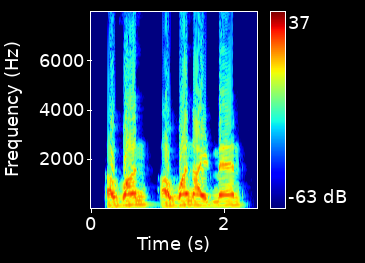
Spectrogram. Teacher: because 1 begins with the consonant sound of W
